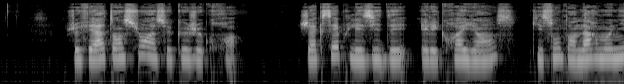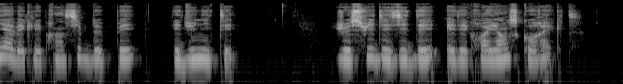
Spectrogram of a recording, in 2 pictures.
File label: I Am Correct Ideas and Beliefs French Female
